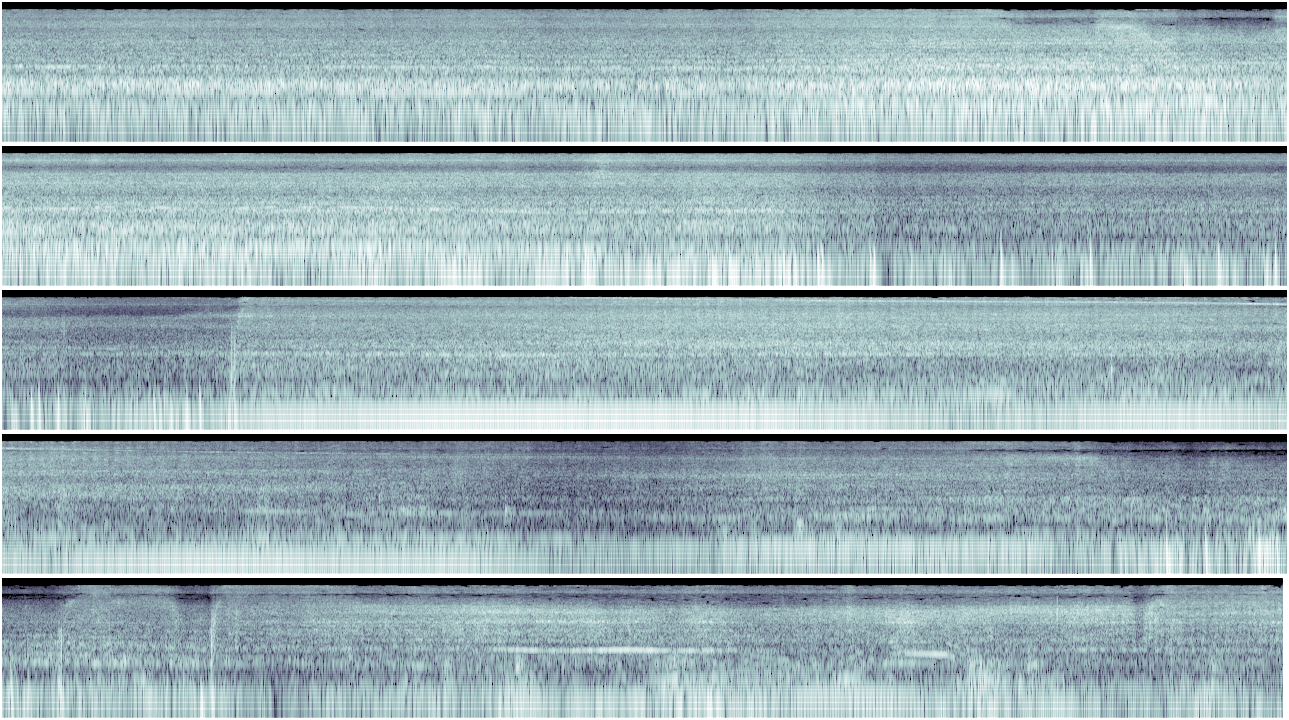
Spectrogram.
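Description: Diesel engines of heavy Hino trucks labouring up a steep dirt hill, the engine note sinking in pitch under load over the first several seconds. About halfway through, a loaded truck passes close by, a deep steady engine rumble for several seconds.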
